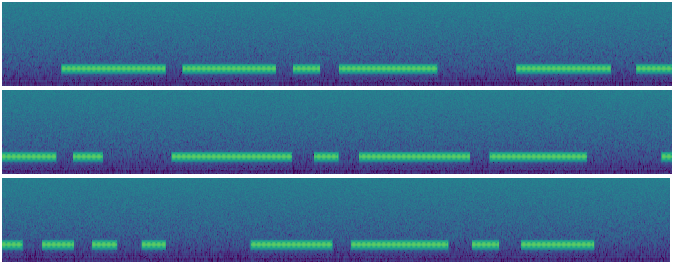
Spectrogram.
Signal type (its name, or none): Morse code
